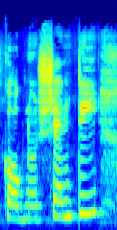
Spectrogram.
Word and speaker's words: cognoscenti: on to the next word of the day cognoscenti cognoscenti be benjamin Pharisee pronounced curiosity but most acceptable is cognoscenti completion tika are thought i akunis here it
